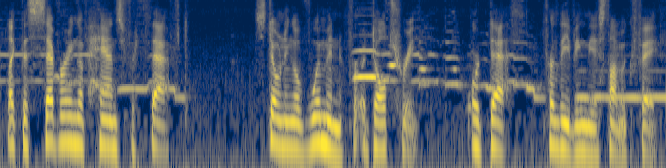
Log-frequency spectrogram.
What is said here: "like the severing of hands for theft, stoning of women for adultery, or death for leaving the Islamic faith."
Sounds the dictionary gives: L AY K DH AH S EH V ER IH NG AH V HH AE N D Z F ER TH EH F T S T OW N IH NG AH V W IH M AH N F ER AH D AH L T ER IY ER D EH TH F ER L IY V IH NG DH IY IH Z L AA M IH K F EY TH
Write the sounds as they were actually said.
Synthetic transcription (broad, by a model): L AY K DH AH S EH V ER IH NG AH V HH AE N D Z F ER TH EH F T S T OW N IH NG AH V W IH M AH N F ER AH D AH L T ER IY ER D EH TH F ER L IY V IH NG DH IY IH S L AA M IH K F EY TH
